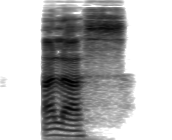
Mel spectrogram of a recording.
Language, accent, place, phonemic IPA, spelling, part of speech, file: French, France, Lyon, /a.las/, allasse, verb, LL-Q150 (fra)-allasse.wav
- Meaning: first-person singular imperfect subjunctive of aller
